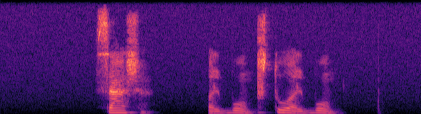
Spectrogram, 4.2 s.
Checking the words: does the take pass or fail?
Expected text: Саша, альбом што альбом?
pass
